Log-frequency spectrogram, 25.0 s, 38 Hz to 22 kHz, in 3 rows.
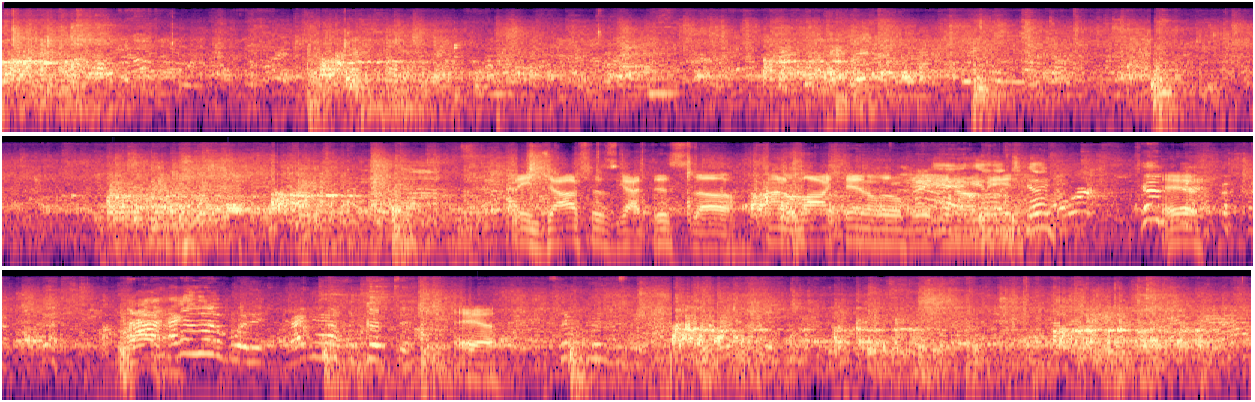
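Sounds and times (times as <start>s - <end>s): bowling balls and pins knocking: 0.0s - 15.7s, 16.4s - 25.0s
background chatter: 0.0s - 25.0s.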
